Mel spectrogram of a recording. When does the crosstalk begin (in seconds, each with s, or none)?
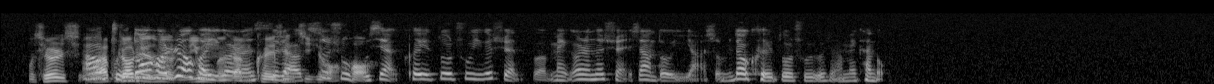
0.8 s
